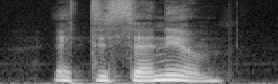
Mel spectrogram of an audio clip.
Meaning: a decade (period of ten years)
- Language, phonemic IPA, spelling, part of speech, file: Swedish, /dɛˈsɛnɪɵm/, decennium, noun, Sv-decennium.ogg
